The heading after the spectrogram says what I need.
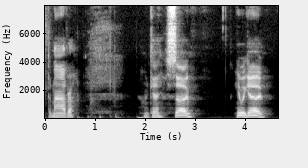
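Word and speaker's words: de Moivre: we can look at de maras theorem he was French I'm not so I say it like an Australian the Mavra okay so here we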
